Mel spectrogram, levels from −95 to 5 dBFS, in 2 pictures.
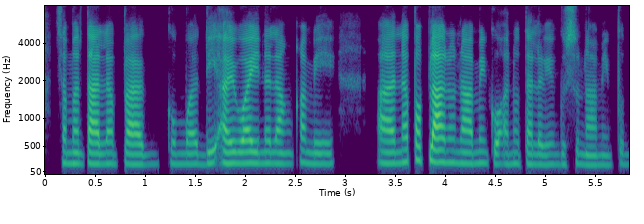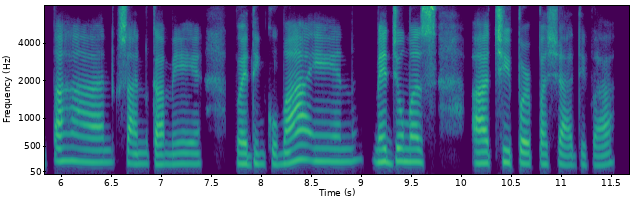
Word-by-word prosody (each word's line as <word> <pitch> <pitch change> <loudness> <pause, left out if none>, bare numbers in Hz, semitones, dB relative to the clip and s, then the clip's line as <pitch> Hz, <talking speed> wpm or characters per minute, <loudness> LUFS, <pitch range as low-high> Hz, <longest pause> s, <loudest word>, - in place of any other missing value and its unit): samantalang 190 -1 +1
'pag 180 -2 +3 0.2
kumwari 185 0 -6
DIY 200 0 +2
na 200 - -3
lang 195 -1 -2
kami 190 -3 -6 0.4
ah 195 -1 +4
napaplano 215 -1 +4
namin 195 0 -1
kung 185 - -1
ano 190 0 -11
talaga 180 -2 -4
yung 180 0 -11
gusto 180 +2 -2
naming 170 -1 -8
puntahan 215 +4 -3
kung - - +3
saan 190 -2 0
kami 185 +1 -5 0.3
pwedeng 185 -1 -2
kumain, 230 +3 -1 0.2
medyo 225 0 +2
mas 225 -2 +7 0.3
ah 200 0 +2
cheaper 205 -3 +3
pa 185 - -6
siya 175 -2 -2
'di 170 +1 -15
ba? 170 +4 -8
195 Hz, 155 wpm, -26 LUFS, 185-215 Hz, 0.4 s, mas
